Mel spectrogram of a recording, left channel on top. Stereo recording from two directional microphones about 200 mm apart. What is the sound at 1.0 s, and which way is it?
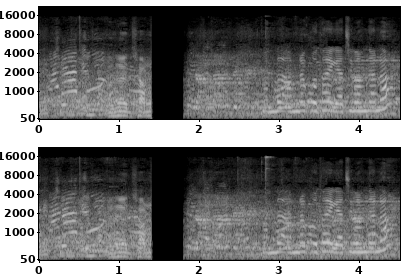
Speech, 45° left (ahead or behind).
